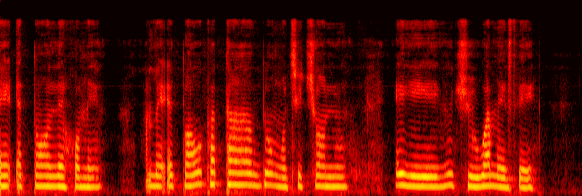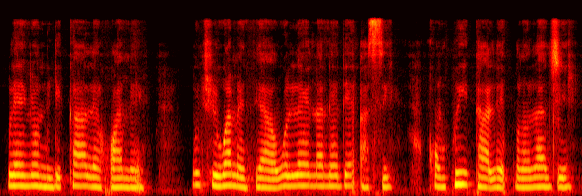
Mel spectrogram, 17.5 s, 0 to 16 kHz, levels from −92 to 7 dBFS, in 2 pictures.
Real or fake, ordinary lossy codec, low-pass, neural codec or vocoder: fake; MP3, 96 kbps; 10.8 kHz; codec, 24 kHz, 3 kbps, HILCodec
